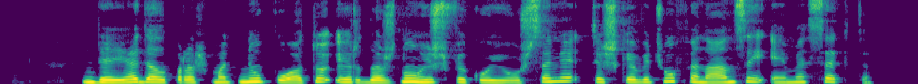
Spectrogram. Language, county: Lithuanian, Klaipėda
